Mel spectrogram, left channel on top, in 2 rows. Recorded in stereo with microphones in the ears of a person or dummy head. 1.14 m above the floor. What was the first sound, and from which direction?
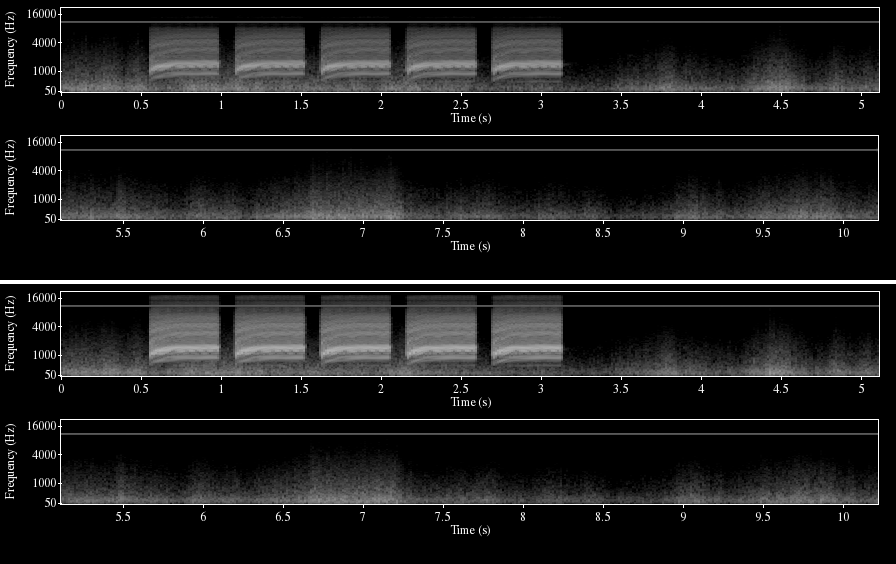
An alarm, 55° right (ahead or behind).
